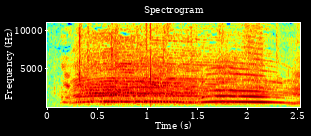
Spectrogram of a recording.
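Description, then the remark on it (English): A crowd at a motor race lets out a loud, sustained cheer, voices roaring together in a high, steady yell that holds for a couple of seconds before tapering off. “Crowd really starting to fill out now.”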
